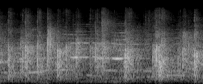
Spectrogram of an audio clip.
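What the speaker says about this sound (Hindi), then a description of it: "आए खुदा के लिए जोरदार तालियां बजाएं।" Church congregation clapping for God during a Christian sermon, brisk uneven hand claps heard alongside and beneath speech, close and fairly loud over the short span.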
